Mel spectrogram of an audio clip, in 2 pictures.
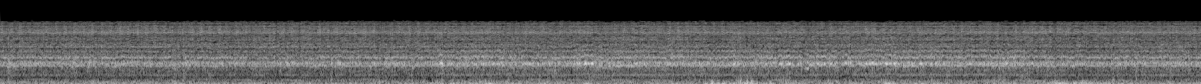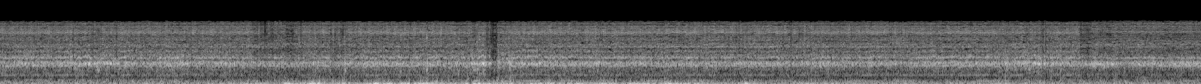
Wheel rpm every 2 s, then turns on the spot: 110, 120, 120, 110, 120, 110, 110, 110, 120, 120, 120, 120.
none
